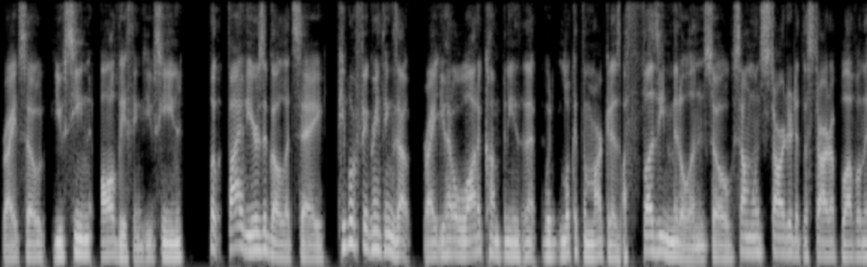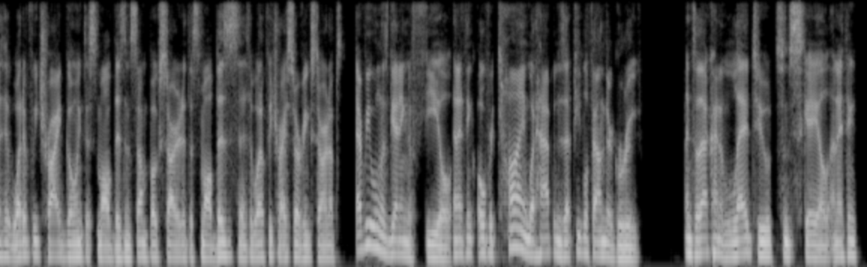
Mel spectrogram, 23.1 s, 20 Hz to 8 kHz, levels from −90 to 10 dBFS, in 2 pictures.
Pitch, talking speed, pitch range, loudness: 105 Hz, 265 wpm, 95-115 Hz, -18 LUFS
